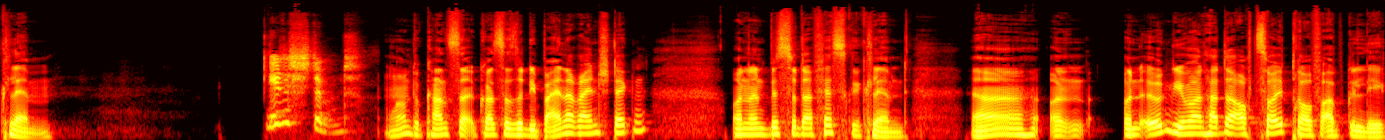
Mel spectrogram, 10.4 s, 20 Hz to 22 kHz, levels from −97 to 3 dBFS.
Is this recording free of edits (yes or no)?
no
